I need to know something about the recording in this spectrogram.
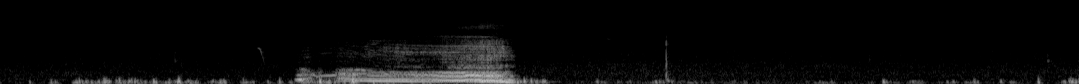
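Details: A young male lion just over two years old, searching for his sisters, gives a deep, rumbling roar lasting about two seconds amid low background rumble, in early morning in winter at Welgevonden Game Reserve, Waterberg, South Africa.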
